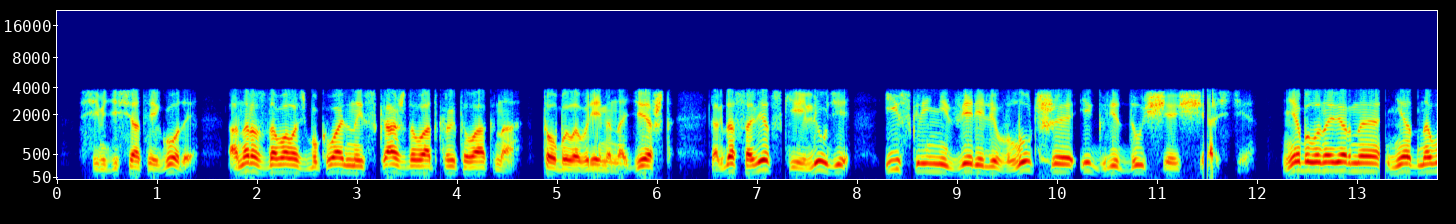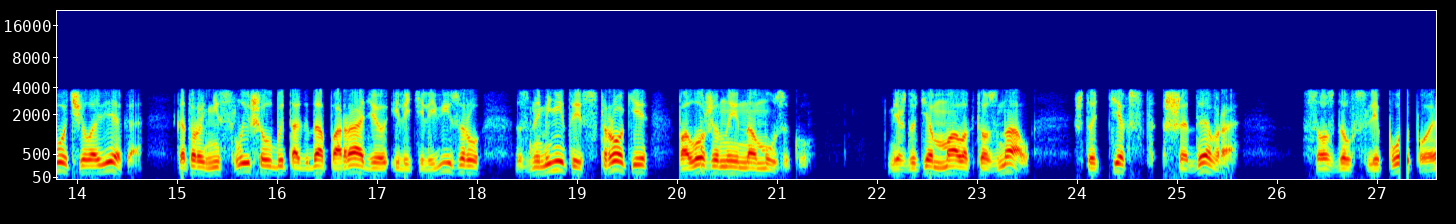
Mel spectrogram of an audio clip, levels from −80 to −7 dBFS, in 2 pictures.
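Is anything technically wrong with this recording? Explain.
Yes. The speech has packet loss on an ADPCM call, heard three times: 11.46 to 11.64 s (40 ms lost), 13.22 to 13.32 s (60 ms lost), and 27.22 to 27.33 s (80 ms lost). Each gap is a sharp-edged silence where a few packets went missing. The G.726 decoder's adaptive predictor and step size then no longer match the sender's, so speech comes back slightly distorted before settling over some tens of milliseconds. The underlying 32 kbit/s G.726 line, band-limited to 250 Hz to 3.5 kHz, carries only light codec damage.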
